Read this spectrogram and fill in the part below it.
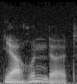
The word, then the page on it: century: [ˈsɛn.tʃə.ɹi]; /ˈsɛn.tʃə.ɹiː/; /ˈsɛn.tʃɚ.i/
